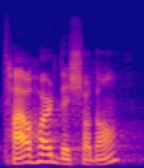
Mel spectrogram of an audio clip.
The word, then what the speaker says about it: Teilhard de Chardin: His name is Pierre Teilhard de Chardin, I think. My wife says that's a close enough pronunciation.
